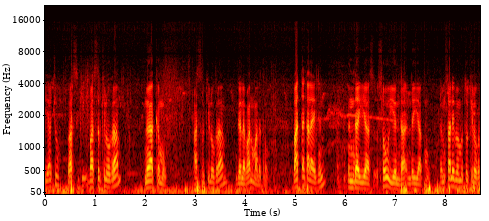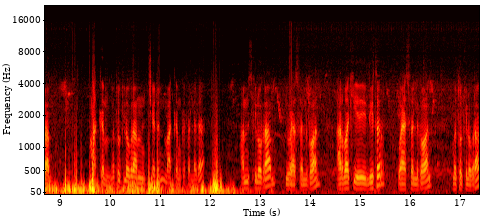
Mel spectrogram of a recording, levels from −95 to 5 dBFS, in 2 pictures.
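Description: Processor overload crackle from 13.25 to 13.62 s: about ten skipped buffers of roughly 5 ms tear the audio, showing as hard-edged waveform gaps and vertical broadband spectrogram streaks.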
